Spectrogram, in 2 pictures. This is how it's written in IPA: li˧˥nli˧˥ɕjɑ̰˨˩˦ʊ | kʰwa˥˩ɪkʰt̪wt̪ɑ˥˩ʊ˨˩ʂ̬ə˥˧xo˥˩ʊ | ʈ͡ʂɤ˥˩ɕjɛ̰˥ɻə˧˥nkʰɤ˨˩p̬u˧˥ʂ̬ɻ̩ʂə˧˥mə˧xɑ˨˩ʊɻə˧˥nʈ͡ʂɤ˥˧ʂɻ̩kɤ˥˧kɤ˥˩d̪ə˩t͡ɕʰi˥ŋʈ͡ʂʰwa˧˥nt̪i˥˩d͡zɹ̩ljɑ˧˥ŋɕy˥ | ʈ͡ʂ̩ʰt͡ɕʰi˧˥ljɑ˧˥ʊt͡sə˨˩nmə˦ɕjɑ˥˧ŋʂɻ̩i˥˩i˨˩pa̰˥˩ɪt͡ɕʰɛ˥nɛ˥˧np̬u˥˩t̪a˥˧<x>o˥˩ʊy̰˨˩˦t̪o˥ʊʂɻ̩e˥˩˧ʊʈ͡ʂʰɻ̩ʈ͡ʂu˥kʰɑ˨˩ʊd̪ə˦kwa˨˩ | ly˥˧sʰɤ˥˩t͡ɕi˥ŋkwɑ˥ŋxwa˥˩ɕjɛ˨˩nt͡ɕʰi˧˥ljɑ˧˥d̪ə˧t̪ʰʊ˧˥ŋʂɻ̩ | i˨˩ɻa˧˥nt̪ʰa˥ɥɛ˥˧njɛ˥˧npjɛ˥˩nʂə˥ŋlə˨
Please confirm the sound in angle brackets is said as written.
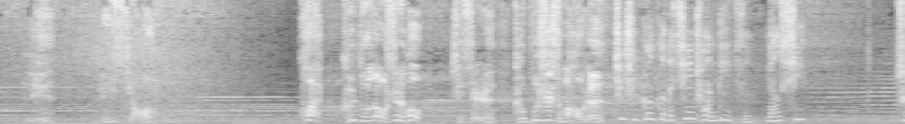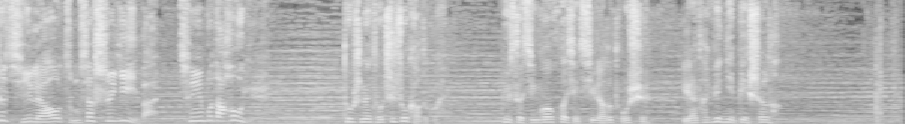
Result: yes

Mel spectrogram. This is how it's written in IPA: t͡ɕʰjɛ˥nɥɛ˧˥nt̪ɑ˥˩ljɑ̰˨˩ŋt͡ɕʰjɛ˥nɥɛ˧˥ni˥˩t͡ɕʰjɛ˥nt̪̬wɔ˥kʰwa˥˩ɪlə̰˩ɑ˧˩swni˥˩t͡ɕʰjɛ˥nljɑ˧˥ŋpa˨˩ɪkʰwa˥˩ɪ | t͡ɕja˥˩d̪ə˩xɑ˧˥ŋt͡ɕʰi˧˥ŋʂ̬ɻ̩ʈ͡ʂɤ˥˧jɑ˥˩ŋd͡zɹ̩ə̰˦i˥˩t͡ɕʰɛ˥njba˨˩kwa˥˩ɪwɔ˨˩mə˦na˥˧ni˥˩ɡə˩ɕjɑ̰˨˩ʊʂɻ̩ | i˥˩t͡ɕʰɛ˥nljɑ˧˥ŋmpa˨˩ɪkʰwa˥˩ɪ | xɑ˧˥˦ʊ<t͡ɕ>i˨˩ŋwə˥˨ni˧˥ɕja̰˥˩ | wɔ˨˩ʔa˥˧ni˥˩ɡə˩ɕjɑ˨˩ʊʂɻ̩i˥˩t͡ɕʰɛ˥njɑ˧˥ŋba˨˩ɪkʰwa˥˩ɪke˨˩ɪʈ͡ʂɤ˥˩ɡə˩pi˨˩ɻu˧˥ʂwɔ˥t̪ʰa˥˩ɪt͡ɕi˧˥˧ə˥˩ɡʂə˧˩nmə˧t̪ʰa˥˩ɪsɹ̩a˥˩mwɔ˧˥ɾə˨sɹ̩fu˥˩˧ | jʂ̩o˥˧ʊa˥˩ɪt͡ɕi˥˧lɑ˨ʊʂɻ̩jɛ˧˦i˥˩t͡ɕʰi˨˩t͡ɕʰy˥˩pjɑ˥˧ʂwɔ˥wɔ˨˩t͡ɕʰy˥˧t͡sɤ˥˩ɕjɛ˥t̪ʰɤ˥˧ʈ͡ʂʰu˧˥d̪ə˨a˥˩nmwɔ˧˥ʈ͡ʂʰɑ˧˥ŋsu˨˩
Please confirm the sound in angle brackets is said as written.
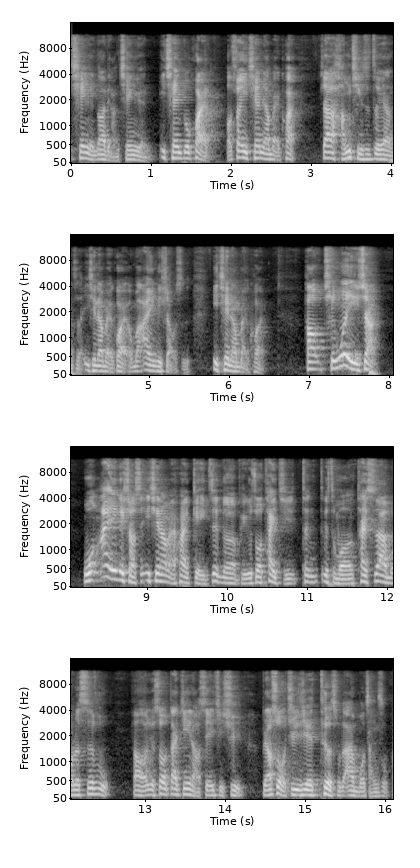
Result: no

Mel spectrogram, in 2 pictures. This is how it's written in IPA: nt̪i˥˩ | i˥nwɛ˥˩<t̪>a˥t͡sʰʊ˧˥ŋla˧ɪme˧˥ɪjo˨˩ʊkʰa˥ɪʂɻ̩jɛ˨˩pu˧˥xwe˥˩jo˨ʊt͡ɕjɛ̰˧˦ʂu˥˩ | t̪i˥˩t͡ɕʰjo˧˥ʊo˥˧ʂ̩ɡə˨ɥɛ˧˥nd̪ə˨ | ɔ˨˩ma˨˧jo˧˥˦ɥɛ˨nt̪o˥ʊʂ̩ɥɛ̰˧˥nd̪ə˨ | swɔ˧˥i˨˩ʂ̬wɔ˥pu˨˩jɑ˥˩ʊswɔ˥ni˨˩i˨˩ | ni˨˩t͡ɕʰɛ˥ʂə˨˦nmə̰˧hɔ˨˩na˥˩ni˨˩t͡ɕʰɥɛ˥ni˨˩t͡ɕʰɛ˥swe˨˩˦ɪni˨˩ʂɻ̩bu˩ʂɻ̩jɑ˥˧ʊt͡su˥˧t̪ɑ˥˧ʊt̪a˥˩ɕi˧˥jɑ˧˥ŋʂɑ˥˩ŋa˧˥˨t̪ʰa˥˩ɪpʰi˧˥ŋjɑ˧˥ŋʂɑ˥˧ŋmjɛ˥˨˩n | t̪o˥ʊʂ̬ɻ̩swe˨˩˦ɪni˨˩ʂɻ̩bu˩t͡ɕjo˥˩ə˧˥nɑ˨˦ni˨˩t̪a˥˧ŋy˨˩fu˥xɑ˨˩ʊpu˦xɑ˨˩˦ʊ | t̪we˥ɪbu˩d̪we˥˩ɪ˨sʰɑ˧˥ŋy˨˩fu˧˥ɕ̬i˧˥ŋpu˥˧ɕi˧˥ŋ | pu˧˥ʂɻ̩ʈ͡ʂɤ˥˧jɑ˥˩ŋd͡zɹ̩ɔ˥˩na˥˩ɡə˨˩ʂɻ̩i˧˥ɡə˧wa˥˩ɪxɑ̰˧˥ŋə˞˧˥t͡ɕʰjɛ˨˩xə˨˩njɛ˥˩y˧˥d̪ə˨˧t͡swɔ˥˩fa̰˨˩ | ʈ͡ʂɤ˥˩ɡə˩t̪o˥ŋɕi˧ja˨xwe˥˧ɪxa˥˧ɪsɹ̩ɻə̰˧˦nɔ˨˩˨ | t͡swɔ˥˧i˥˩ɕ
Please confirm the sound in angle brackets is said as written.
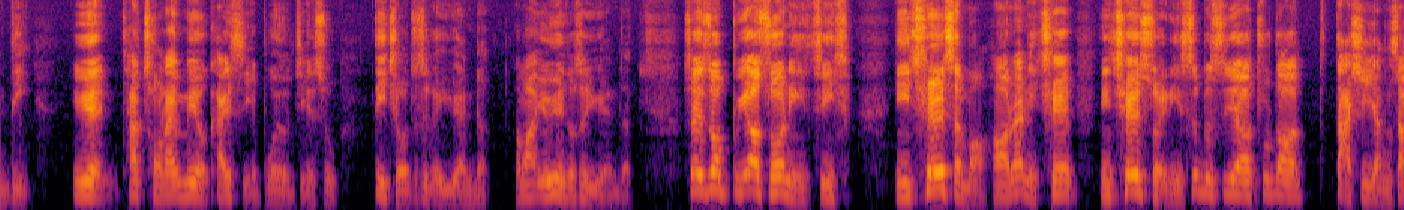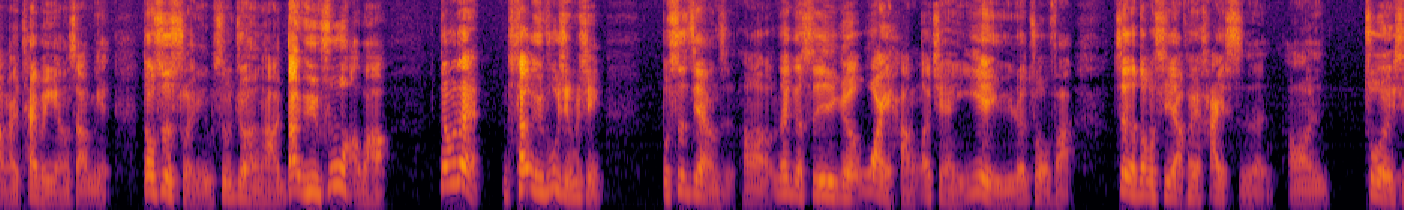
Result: no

